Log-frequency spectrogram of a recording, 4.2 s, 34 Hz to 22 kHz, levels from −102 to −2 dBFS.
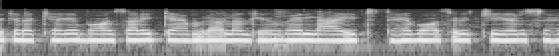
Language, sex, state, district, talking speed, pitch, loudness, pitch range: Hindi, female, Himachal Pradesh, Shimla, 200 wpm, 215 Hz, -14 LUFS, 215-220 Hz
